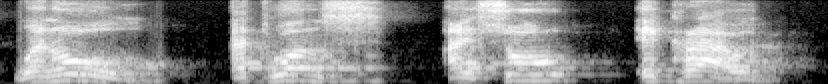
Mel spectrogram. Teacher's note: unstressed stressed unstressed stress unstressed stress unstressed stress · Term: tetrameter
